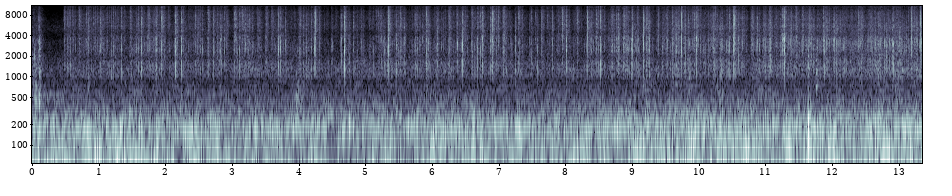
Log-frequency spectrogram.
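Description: A pile of dry brush and cut weeds catching fire, with faint, rapid, irregular crackling and snapping as the flames take hold.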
